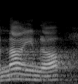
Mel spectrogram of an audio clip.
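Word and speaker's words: nine: Aviación eh Por ejemplo tenemos el número nueve que se pronuncia naina el número cuatro faa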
